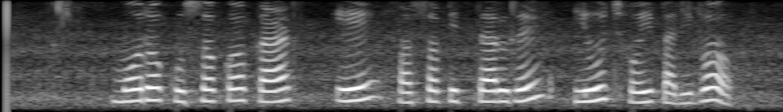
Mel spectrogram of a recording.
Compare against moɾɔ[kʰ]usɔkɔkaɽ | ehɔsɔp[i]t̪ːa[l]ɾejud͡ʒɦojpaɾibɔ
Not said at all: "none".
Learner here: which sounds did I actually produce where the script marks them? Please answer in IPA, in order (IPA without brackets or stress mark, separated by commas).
k, i, l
